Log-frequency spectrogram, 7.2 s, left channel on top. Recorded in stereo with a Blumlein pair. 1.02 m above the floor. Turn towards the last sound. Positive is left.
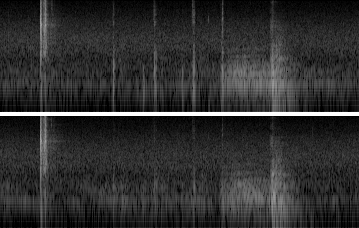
turn(degrees=0)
